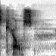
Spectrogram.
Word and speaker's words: Kelce: Or Travis Kelce, I guess, is we've been saying it wrong. Travis, I'm sorry. Travis Kelce.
